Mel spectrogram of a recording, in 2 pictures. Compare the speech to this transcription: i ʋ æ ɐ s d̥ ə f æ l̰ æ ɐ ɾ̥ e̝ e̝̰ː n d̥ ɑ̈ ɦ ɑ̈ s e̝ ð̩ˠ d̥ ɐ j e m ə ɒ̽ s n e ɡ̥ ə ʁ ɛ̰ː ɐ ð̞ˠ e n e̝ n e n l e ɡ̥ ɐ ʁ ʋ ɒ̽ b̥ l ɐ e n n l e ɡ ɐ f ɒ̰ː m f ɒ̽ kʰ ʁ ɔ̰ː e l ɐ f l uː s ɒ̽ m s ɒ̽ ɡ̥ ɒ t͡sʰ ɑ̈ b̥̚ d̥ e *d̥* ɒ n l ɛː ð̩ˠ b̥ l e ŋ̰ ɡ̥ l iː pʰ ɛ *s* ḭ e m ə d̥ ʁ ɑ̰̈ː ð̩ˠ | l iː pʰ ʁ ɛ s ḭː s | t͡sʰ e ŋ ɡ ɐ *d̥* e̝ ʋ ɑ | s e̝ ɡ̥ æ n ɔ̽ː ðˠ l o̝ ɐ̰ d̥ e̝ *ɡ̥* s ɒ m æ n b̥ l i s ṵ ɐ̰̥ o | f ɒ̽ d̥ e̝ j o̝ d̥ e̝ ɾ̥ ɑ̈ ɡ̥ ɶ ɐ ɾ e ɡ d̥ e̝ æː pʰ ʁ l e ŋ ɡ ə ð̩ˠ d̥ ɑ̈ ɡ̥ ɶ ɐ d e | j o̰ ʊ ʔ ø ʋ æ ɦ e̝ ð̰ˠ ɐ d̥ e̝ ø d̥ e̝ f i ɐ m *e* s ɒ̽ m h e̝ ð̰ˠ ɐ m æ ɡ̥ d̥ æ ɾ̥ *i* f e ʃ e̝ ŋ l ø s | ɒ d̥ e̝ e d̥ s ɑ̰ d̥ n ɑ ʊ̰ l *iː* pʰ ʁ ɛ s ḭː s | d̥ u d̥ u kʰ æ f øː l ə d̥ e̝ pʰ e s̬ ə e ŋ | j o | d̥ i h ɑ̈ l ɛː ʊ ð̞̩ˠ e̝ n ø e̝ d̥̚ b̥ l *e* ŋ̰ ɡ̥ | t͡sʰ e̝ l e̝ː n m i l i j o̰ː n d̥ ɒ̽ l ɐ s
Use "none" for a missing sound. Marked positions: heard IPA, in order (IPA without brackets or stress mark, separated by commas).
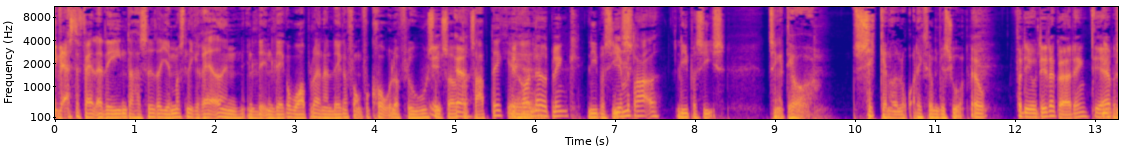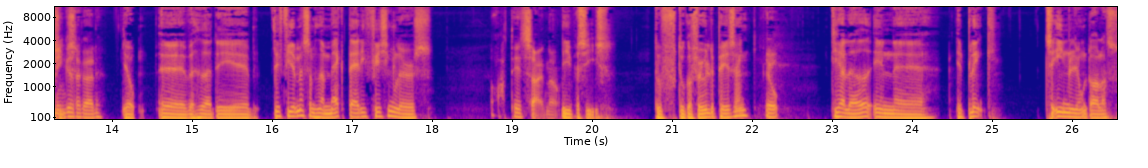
ɡ̥, s, d̥, ɡ̥, æ, i, iː, e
